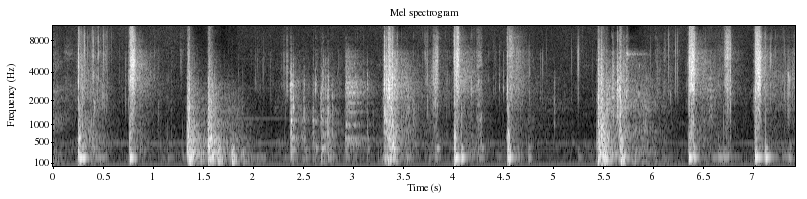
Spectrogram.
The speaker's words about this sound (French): Et monte à la chambre. Frappe à la porte et entre.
